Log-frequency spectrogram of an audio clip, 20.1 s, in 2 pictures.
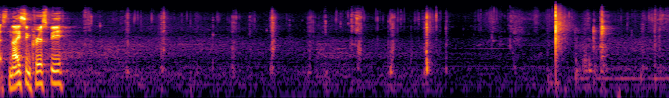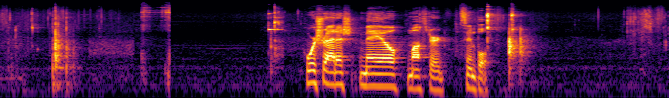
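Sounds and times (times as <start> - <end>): person chewing crispy food: 1.2 - 8.2, 9.6 - 10.8, 19.4 - 20.0.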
